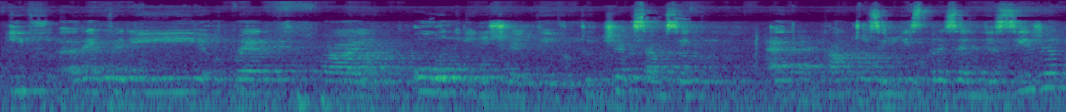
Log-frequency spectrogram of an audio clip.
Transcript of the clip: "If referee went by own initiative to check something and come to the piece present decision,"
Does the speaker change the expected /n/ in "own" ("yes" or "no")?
yes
